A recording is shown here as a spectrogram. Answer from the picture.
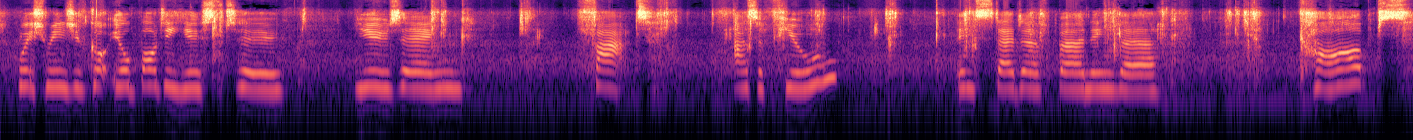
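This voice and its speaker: A woman's high-pitched, monotone, flat delivery at a very slow pace, with very even loudness, long, frequent pauses and noticeable background noise. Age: 40s. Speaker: vlogger. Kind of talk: casual vlog. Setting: outdoors. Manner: rambling.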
